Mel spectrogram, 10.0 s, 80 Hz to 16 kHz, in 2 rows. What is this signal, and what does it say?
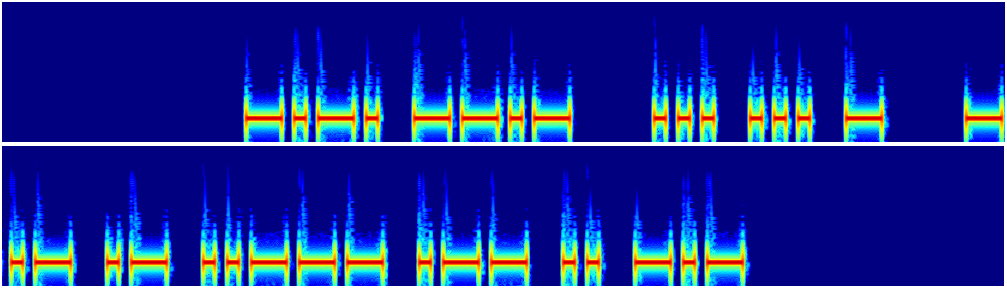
Morse code, heard as a keyed tone, about 20 wpm, 700 Hz. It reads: CQ SST KA2WIK
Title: K1USN SST QSO Practice - 20wpm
